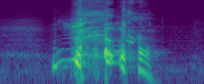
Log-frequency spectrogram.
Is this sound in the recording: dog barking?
no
